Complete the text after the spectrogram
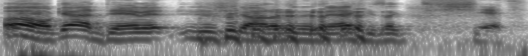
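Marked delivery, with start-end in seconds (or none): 2.1-2.6 whispered curse. Retold or imitated. Victim reaction game.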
